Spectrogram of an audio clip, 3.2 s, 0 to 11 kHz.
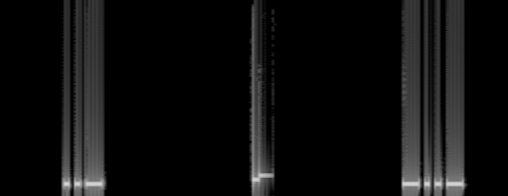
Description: Morse code, heard as a keyed tone, about 35 wpm, 700 Hz. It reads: U X
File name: Single-Letter-Number-35wpm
